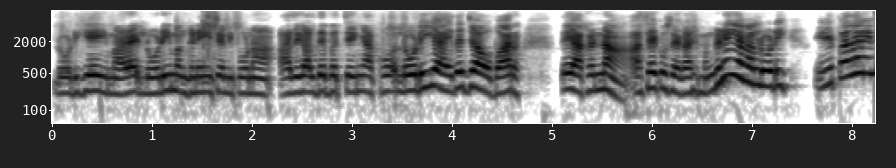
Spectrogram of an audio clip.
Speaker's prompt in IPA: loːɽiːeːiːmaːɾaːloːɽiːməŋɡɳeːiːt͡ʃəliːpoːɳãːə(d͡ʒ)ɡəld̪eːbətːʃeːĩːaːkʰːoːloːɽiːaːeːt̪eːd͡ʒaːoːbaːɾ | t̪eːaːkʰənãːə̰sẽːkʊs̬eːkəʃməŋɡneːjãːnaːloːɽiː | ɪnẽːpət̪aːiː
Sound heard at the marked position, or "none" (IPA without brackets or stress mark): d͡ʒ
